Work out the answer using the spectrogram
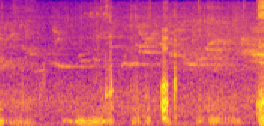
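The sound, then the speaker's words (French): A voice imitates a large wild boar with rough grunting and snorting: a few short, breathy bursts, fairly faint, with the strongest snorts near the middle and at the end. “Oh, euh, c'est un gros animal, dis donc Oh, un sanglier”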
